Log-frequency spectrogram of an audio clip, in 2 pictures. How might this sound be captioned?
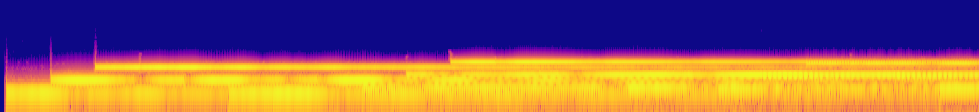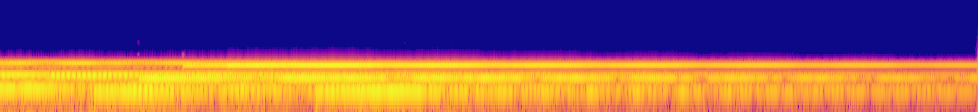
MH-Arp(String)
arpeggio, synth, ambient, space, string, loop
